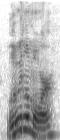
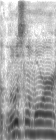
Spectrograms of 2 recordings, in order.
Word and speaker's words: Louis L'Amour: Louis L'Amour, or Louis L'Amour, however is actually the correct pronunciation on that.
